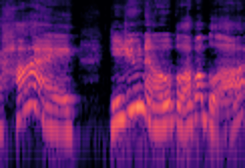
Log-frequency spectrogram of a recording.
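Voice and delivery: put-on American accent with drawn-out "hi". Retelling a business video where a robotic-looking woman speaks: imitating an american accent. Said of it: "had an American accent and was like".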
